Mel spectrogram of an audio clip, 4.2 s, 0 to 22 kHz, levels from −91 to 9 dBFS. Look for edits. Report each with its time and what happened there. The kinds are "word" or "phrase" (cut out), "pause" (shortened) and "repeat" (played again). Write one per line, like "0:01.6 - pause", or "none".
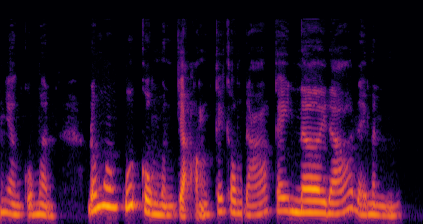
0:02.4 - word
